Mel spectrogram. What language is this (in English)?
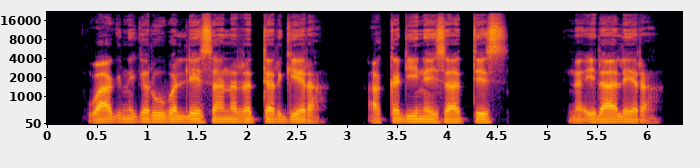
Oromo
